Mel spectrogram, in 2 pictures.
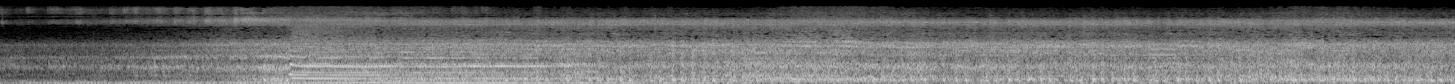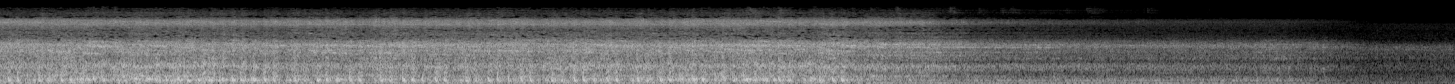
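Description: An approaching Indian Railways locomotive sounds its horn for about three seconds, a few seconds in, then a fast passenger train rushes past with loud, steady wheel-on-rail noise and clickety-clack. The noise fades as the last coaches pass, near the end.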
